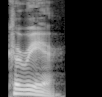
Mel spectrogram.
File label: "CAREER", english; 3000 words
